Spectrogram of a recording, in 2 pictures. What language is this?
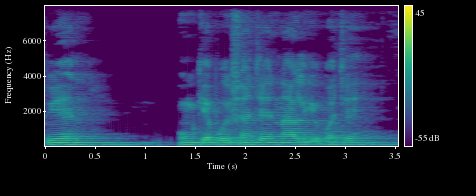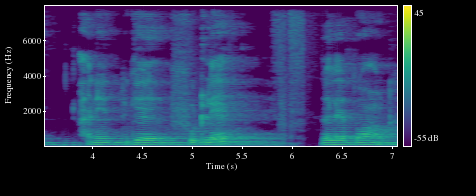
Konkani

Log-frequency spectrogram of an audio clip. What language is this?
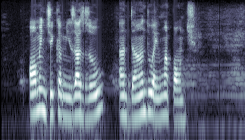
Portuguese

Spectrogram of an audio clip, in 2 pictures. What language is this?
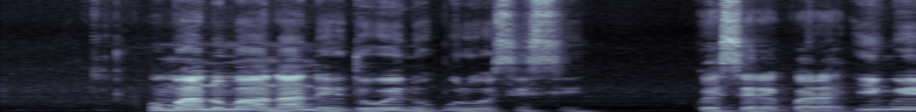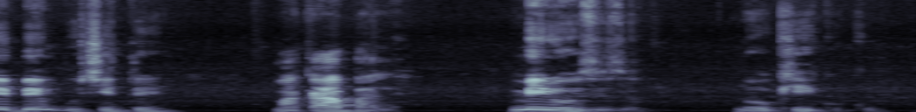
Igbo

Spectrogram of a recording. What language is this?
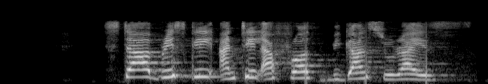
English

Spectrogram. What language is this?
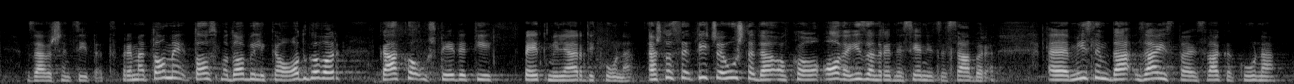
Croatian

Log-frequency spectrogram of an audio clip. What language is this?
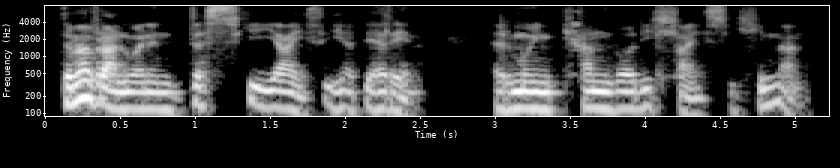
Welsh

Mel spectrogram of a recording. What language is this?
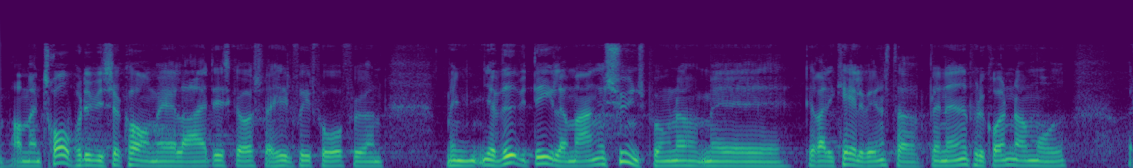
Danish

